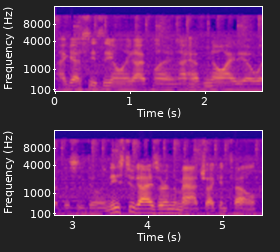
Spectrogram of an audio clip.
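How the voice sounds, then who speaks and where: A man streaming a video game with casual, rambling commentary, haltingly thinking aloud as he reads the menus. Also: on the low side, fairly even intonation, mellow, soft background music, rough recording.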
